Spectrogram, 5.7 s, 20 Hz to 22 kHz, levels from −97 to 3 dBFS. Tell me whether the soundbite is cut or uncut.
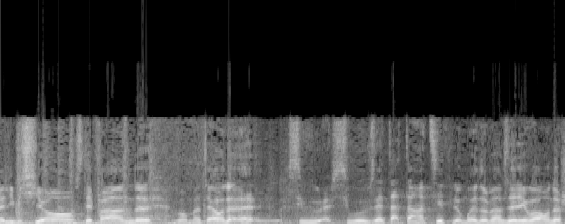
uncut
